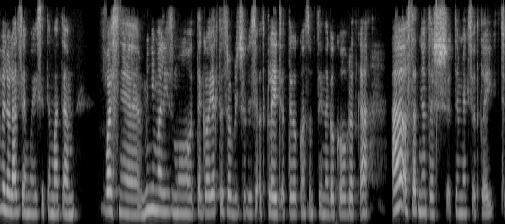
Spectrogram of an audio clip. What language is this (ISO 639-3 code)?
pol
